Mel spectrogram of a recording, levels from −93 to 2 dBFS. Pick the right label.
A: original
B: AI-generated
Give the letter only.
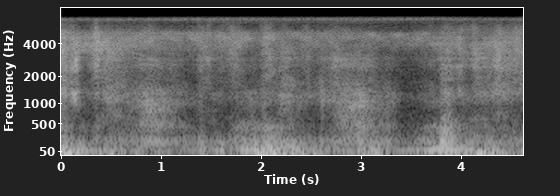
B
